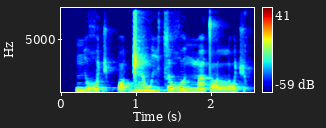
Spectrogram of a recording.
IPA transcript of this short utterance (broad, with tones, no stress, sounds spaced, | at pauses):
ŋ i˧ ʁʷ ə˥˩ t͡ʃ pː ɒ˩ ɡ͡ǁ ɛ̃˥ w i˥˩ t͡s ə˥ ʁʷ i˥˩ mː ã˧ t̪ ɒ˩ lː ɔ˩˥ t͡ʃ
